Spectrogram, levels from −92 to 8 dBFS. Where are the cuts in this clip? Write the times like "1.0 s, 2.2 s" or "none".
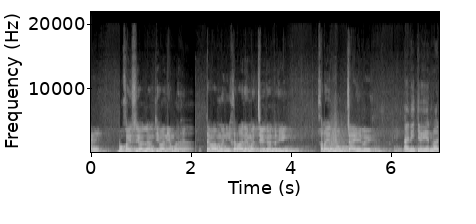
1.9 s, 6.1 s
